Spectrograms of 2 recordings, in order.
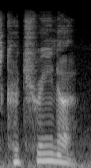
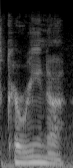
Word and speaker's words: Karina: the Legal Aid Society referred to her daughter as Katrina Mitrano and that's not her name it's Karina and they kept calling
